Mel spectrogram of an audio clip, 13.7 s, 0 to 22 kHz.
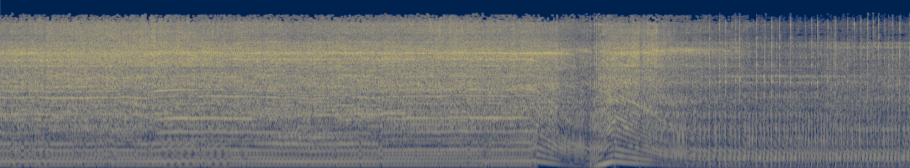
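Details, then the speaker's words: Partner 405 two-stroke chainsaw after a simple repair (it used to stall when given throttle; owner suspected fuel starvation), cutting very hard almond wood. Steady high drone sags and recovers as the cut loads it. Engine pulls fine, but the chain is very slack. "la sierra está en cuanto a motor va bien en cuanto a cadena está super destensada ahora"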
